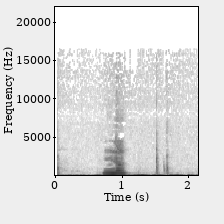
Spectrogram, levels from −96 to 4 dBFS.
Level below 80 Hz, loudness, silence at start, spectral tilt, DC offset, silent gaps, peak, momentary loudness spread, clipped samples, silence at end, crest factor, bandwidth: -46 dBFS; -25 LUFS; 0 s; -7.5 dB/octave; under 0.1%; none; -10 dBFS; 24 LU; under 0.1%; 0 s; 18 dB; 15.5 kHz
